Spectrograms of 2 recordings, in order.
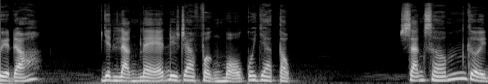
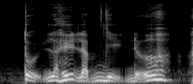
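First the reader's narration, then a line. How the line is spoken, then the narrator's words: Bitter sobbing, tearful. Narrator (Vietnamese): Vinh khóc lóc thảm thiết rồi nói trong nước mắt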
